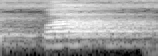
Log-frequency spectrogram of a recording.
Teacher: दोनों ओष्ठ जो है आपस में छू रहे हैं, तभी हम पा कह पा रहे हैं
